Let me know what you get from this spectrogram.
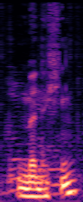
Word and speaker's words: Mönchen: Puis on a Chin. Alors là, c'est un peu plus compliqué. D'ailleurs, le CH ne se dit pas comme un CH français. Il se dit CH, c'est-à-dire un petit peu comme un CH, mais sur le palais, comme pour prononcer un IE. Donc ça devient CH. Ensuite, le N, il est prononcé suffisamment longtemps pour qu'on n'ait pas besoin de dire une vraie voyelle. Donc ce n'est pas CHEN, c'est CHIN, donc MÖNCHEN.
